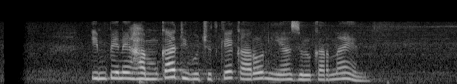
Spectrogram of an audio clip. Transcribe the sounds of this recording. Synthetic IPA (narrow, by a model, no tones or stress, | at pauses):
ʔimpineɦamkad̪̥i̤wud̥ʒ̥ṳt̪̚kekaɾoniazulkarnaɛn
